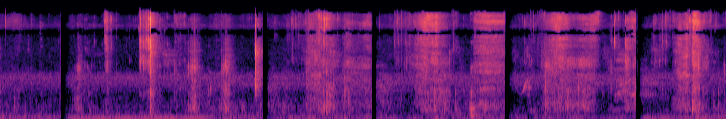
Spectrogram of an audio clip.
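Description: A person eating beef curry and rice by hand, chewing with wet mouth clicks and lip-smacks, the mukbang eating sound. It is broken by several abrupt cuts where the sound drops out for an instant.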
